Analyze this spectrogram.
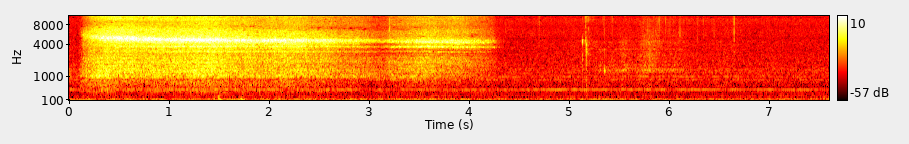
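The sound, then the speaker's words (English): A long, forceful exhale during a breathing exercise, breathing the rest of the air out: a steady rushing hiss that lasts about four seconds and then cuts off, leaving a low steady hum. No one speaks. “Now I'm just breathing the rest out.”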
